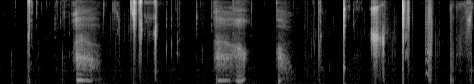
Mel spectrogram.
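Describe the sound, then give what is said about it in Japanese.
Someone chews food while eating, making many short crunching and munching bursts with sharp little clicks and near silence between them. “では、早速いただきます。”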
